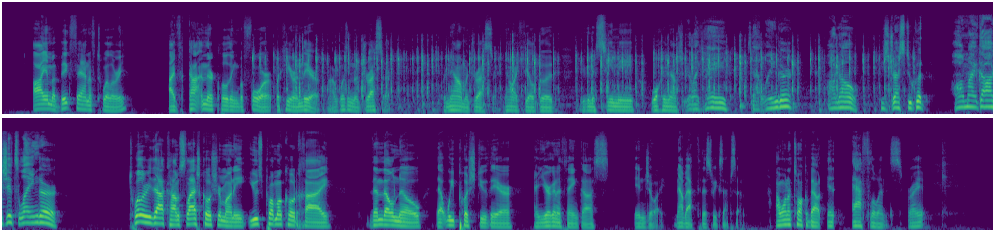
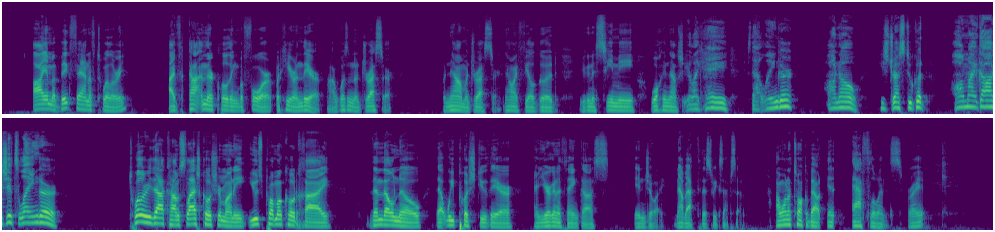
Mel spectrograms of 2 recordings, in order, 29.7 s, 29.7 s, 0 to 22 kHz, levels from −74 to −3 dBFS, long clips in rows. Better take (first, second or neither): second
